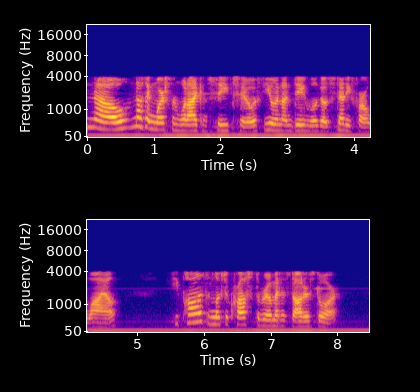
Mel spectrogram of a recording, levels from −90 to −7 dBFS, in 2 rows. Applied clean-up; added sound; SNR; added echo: none; none; none; none.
